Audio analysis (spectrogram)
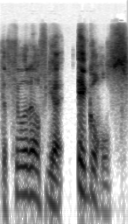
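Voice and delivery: South Philly accent. Bringing up the favorite team's picture on screen share: South Philly accent. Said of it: "spoken in true South Philly accent".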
